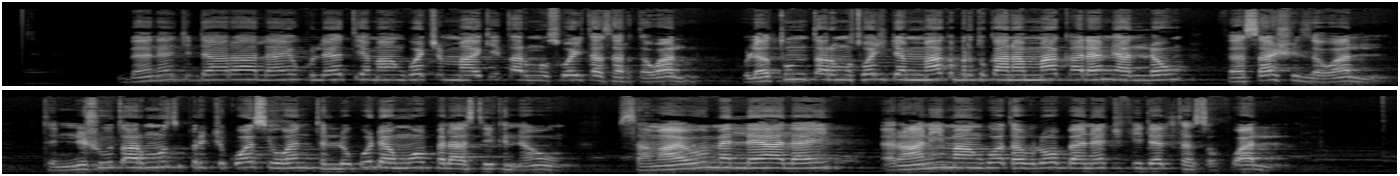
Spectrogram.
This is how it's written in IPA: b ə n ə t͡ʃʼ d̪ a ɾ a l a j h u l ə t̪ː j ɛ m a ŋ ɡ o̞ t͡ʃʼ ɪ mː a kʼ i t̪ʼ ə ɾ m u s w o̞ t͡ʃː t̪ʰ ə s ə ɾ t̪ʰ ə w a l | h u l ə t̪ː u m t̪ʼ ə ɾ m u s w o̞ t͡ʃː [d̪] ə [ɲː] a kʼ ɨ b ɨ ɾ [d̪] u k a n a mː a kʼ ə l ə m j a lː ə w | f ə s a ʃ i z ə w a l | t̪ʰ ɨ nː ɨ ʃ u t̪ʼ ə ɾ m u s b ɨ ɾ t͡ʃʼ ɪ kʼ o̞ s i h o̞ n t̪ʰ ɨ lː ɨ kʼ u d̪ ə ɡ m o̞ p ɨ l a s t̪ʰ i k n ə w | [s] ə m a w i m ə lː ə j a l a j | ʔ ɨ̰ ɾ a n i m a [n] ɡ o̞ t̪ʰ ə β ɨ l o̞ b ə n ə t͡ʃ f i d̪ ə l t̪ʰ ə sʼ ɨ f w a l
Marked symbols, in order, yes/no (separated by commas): yes, no, no, yes, no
